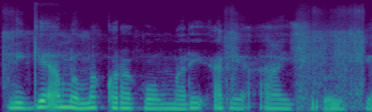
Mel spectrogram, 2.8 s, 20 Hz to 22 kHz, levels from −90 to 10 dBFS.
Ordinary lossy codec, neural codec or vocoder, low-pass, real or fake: none; codec, 44.1 kHz, 7.8 kbps, DAC; 19.8 kHz; fake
